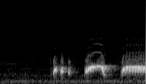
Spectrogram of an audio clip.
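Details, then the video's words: Spotted dove, clean luring recording: a fast triple stutter of soft notes, then a drawn mellow coo and the start of another long coo, over a faint low hum. "Suara Burung Terkukur/Derkuku bersih cocok untuk PIKAt."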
